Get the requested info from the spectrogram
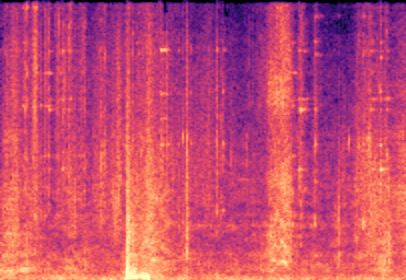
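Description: A bag being handled and opened on the ground, with low rustling and a few faint clicks. About a second in there is one short, sudden sound that falls in pitch.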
